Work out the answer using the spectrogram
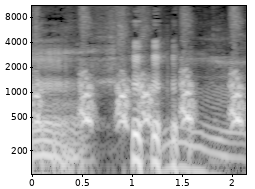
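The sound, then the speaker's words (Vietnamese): A dog barks in a quick run of several short, yelping barks with some whining between them, loud against a quiet background. “Ông chủ của anh đang ôm con chó đi ra kia rồi kìa.”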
